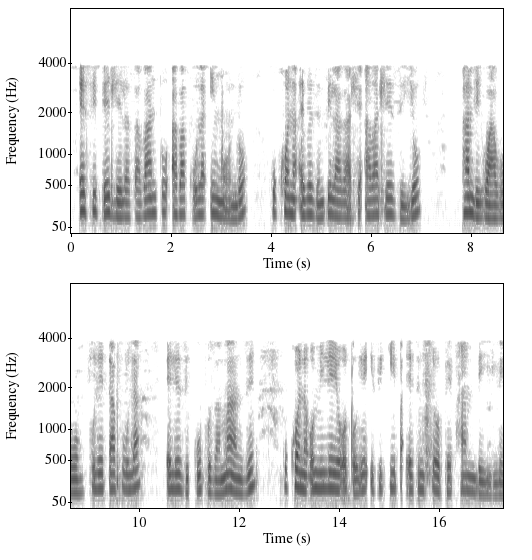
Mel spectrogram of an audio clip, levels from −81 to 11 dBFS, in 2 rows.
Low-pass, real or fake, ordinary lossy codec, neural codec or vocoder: 7.2 kHz; real; AAC, 16 kbps; none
